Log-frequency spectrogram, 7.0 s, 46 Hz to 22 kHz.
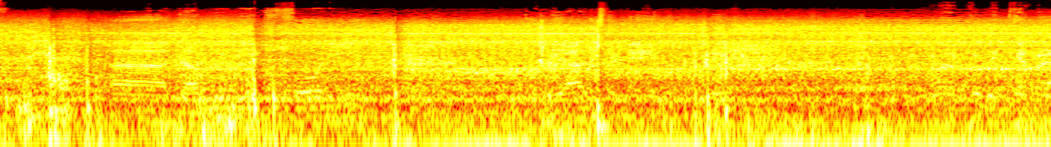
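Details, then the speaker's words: Vehicle after WD-40 sprayed on the squeaky alternator pulley: steady, even idle with low rumble and no belt squeal; noise fixed. "So I guess no more noise. No squeezy noise anymore. I think we fixed it, guys."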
